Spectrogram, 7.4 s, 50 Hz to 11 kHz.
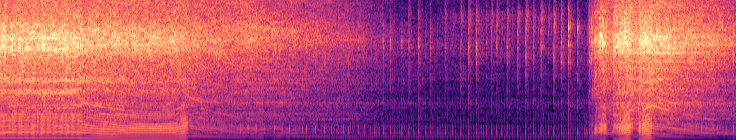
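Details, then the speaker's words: Older piston-ported chainsaw with the H screw set at 1.25 turns: screams clean at high revs with slight four-stroking out of the cut, settles steady and powerful in the cut, then snaps back up crisply; high-speed mixture correctly tuned. "This time you'll hear even higher RPM, better power, a little bit of force stroking, a little bit of force stroking out of the cut, and full smooth powerful operation in the cut. That's what you want."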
